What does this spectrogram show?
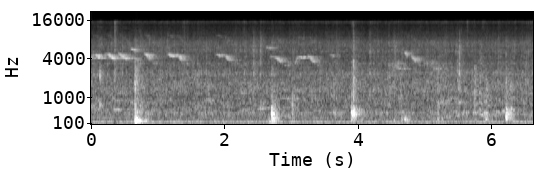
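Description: Faint chirping of small birds: a quick run of short high chirps in the first second and a half, then scattered single chirps, with a few soft knocks in between.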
